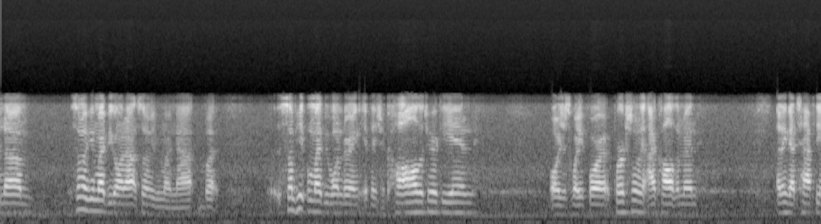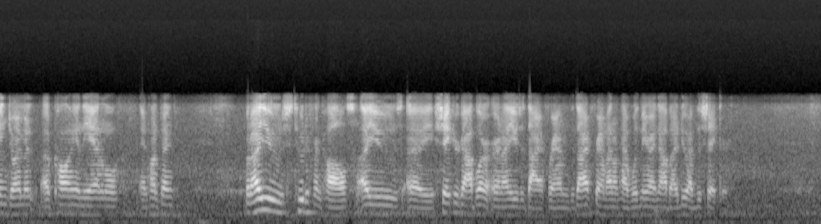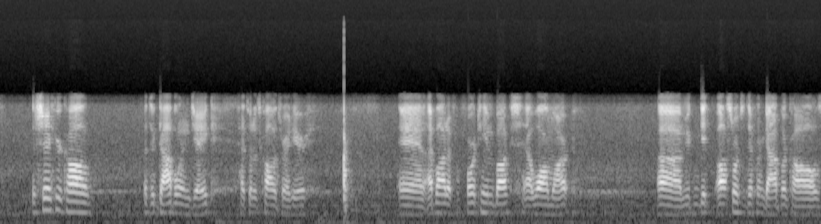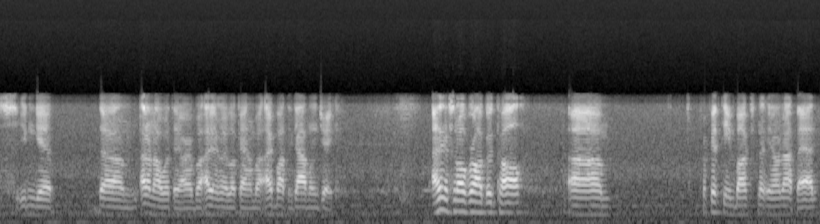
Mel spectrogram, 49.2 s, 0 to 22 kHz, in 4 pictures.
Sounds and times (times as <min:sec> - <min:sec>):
Speech: 0:00.0 - 0:00.5, 0:01.1 - 0:03.3, 0:04.0 - 0:07.2, 0:08.2 - 0:10.5, 0:11.6 - 0:15.0, 0:16.0 - 0:23.3, 0:25.1 - 0:26.0, 0:26.8 - 0:29.4, 0:30.6 - 0:33.3, 0:34.5 - 0:37.8, 0:38.4 - 0:42.1, 0:43.4 - 0:44.8, 0:45.4 - 0:46.2, 0:47.4 - 0:49.2.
